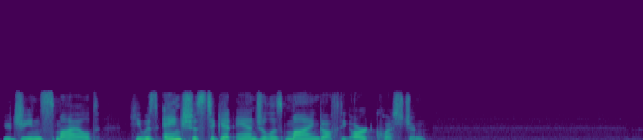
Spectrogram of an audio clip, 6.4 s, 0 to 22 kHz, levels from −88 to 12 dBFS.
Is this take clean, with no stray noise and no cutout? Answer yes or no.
yes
